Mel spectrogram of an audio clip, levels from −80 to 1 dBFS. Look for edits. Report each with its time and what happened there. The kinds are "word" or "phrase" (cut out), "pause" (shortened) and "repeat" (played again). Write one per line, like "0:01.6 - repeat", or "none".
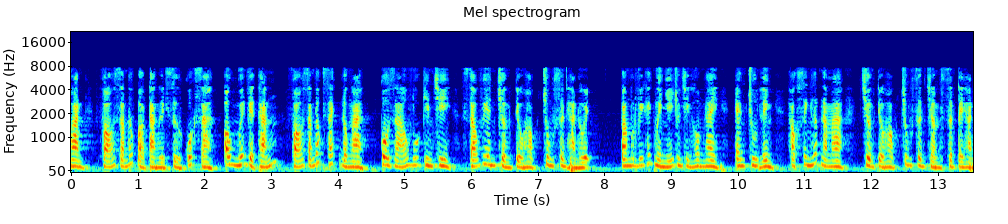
0:02.2 - pause
0:03.8 - phrase
0:04.6 - pause
0:07.4 - phrase
0:09.1 - word
0:10.3 - word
